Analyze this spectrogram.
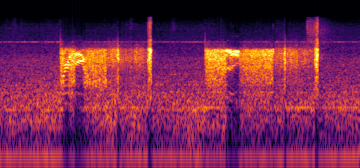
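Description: Two-way radio on the train crew channel hissing with static between transmissions, with a short burst of static about a second in and a longer one around three seconds in, and sharp clicks as it keys on and off.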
